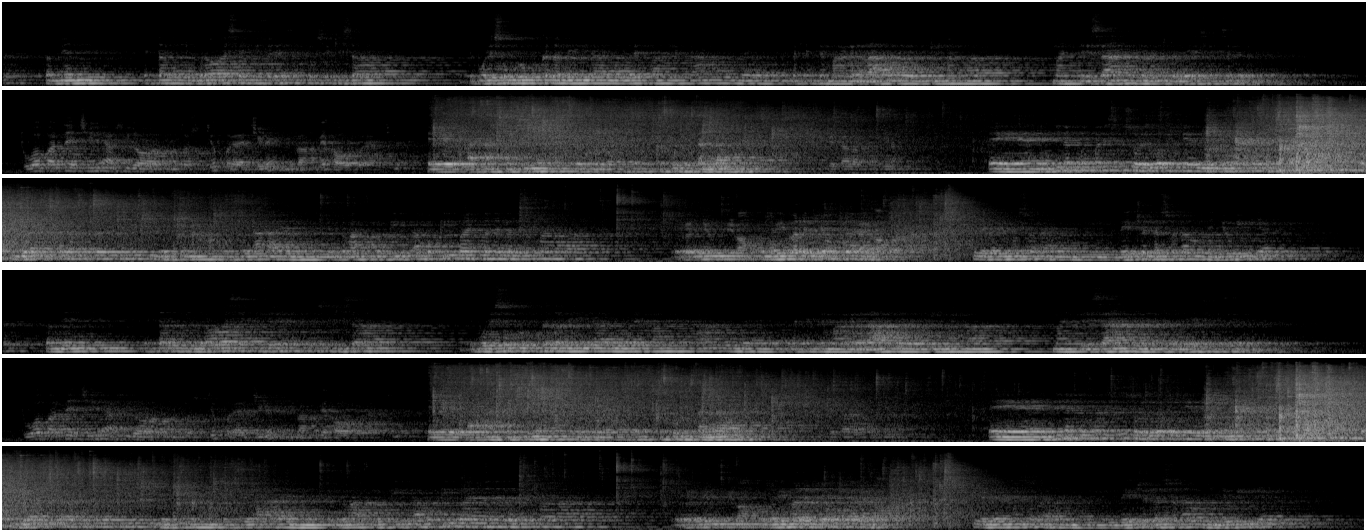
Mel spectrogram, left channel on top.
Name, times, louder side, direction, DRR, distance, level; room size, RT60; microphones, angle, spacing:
voice 1, 0.4-1.1 1.4-3.9 4.6-10.0 10.5-12.5 17.9-21.1 23.5-33.2 34.0-36.0 37.0-39.9, equal, 40° left, -7 dB, 1.5 m, -33 dB
voice 2, 13.8-17.7 21.8-22.6 29.2-29.4 34.0-36.5, left 2 dB, 85° left, 0 dB, 1.3 m, -43 dB
sound 1, 17.9-23.8 24.3-30.1 30.4-30.9 31.5-34.8 35.2-36.8, right 1 dB, 25° right, 1.6 m, -36 dB
11.5 x 5.7 x 4.2 m, 2.6 s
head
